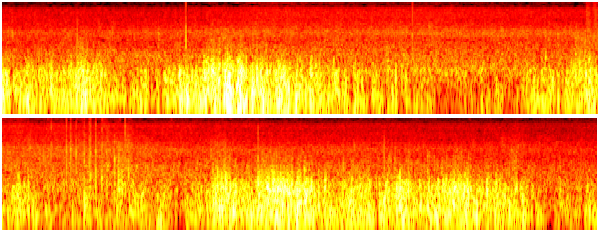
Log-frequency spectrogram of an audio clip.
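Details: Gusty wind buffets the microphone in waves beside rice fields on a humid late-August day, with rustling and no animal calls.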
